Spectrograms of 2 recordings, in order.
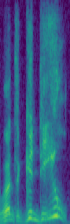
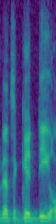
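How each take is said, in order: First: High, disbelieving question; incredulous echo. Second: Said in the usual way. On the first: Retold or imitated. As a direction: throw it back, pitched up in disbelief. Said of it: "I'm like". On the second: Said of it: "everybody's like".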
